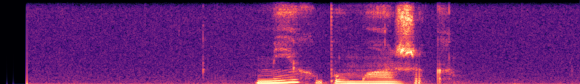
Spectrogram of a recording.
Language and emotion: Russian, sad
